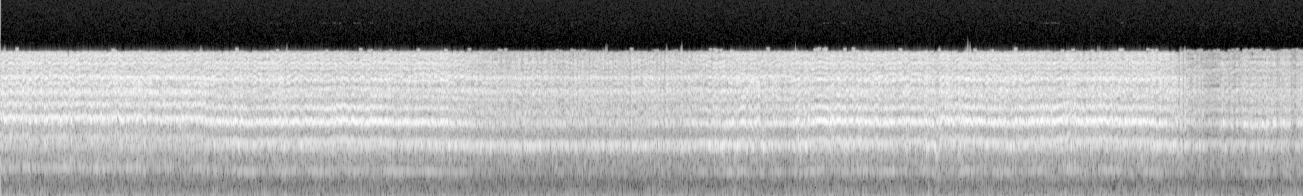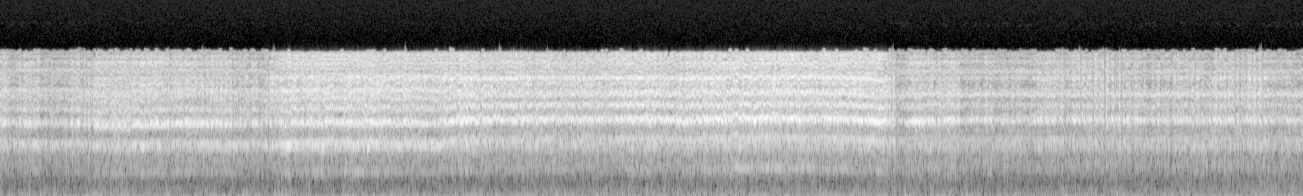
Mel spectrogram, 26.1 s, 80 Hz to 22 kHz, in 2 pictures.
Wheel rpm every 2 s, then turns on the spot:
160, 150, 150, 150, 150, 150, 150, 150, 150, 170, 160, 160, 160.
none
